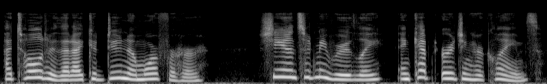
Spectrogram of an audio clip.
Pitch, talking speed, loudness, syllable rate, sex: 245 Hz, 220 wpm, -16 LUFS, 5.3 syllables/s, female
